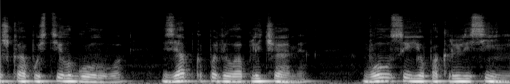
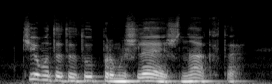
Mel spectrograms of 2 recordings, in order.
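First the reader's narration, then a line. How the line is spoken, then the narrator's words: Mocking. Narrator (Russian): насмешливо спросил Морок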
